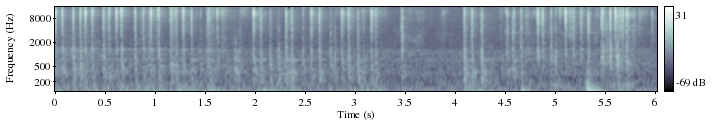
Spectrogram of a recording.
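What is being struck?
Plastic juice bottle with plastic cap.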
